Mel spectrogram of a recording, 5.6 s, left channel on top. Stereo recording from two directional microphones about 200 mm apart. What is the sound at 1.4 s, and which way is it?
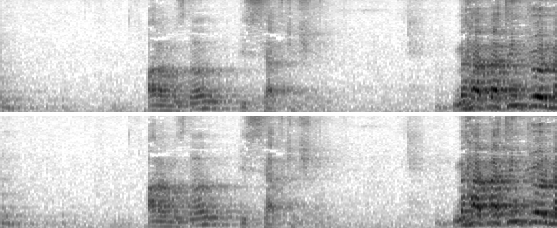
A man's voice, 10° left (ahead or behind).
